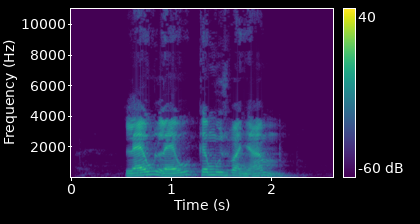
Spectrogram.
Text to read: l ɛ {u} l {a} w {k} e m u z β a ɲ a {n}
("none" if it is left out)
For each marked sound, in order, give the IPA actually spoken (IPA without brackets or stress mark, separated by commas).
w, ɛ, k, m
